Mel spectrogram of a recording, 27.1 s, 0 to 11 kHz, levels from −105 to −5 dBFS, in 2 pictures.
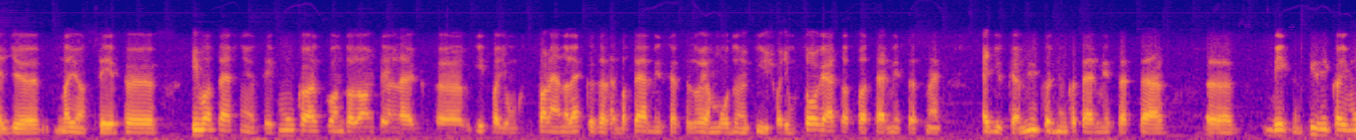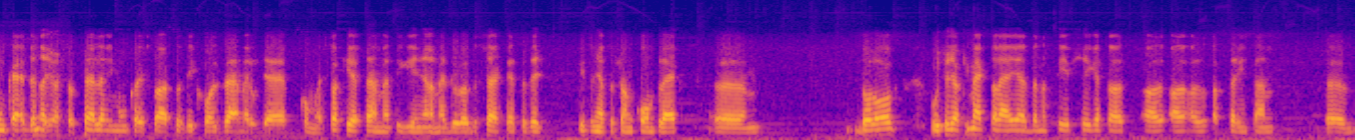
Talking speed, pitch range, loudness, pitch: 145 wpm, 100-115 Hz, -29 LUFS, 105 Hz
